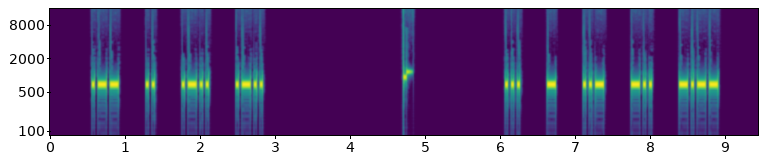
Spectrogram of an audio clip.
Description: Morse code, heard as a keyed tone, about 30 wpm, spaced as for 17 wpm, 700 Hz. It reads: WILL STUDY
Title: 3x Character Spacing - Top 500 Words - 30wpm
